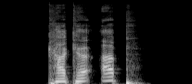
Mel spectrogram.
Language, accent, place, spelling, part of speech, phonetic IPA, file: German, Germany, Berlin, kacke ab, verb, [ˌkakə ˈap], De-kacke ab.ogg
- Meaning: inflection of abkacken: 1. first-person singular present 2. first/third-person singular subjunctive I 3. singular imperative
